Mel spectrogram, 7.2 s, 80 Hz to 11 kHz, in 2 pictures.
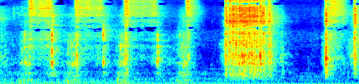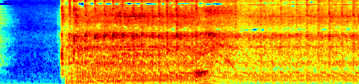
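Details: Husqvarna 455 Rancher chainsaw with original 20-inch bar and chain brake removed due to broken spring: after a few seconds of handling it catches and runs with a crisp, steady buzz and clean blips; healthy saw.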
